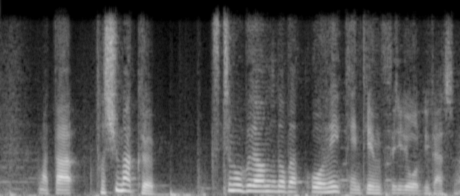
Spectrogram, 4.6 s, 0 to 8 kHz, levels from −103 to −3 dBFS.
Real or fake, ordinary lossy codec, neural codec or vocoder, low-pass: fake; Opus, 64 kbps; codec, 16 kHz, 0.5 kbps, X-Codec, HuBERT features, trained on general audio; 7.2 kHz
